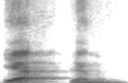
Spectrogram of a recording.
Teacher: Ain ada aliran bainiyah ya'lamu jangan macet seperti hamzah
